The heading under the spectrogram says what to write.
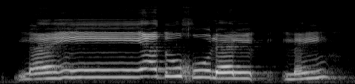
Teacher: لَن يَدْخُلَ لَن، نون ساکن کے بعد یا مشدد آ گئی ہے تو نون ساکن کو نہیں پڑھیں گے بلکہ لام کو یا کے ساتھ ملا کر ادغام کریں گے، مدغم کریں گے، اور دال پہ قلقلہ ہے۔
